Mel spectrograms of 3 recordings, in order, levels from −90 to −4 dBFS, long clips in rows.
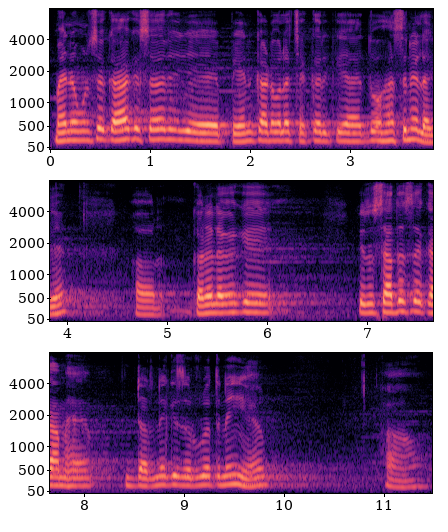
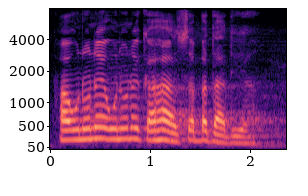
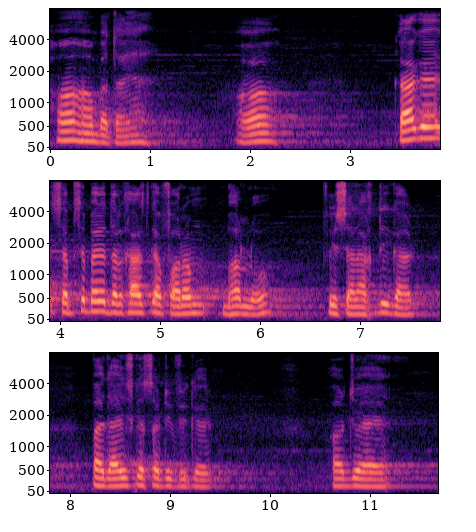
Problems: constant background noise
